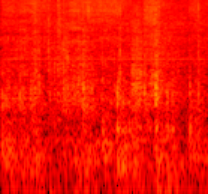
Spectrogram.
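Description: Faint footsteps and small knocks of people moving on a wooden stage floor, scattered and irregular, over a low room rumble.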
